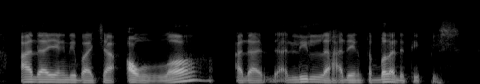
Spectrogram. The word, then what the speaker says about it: Allah: Yang menyebabkan tipis dan tebal lafaz Allah ini tergantung baris sebelumnya. Kalau baris sebelumnya barisnya di atas, nah ini baris di atas. Dibacanya tebal, Tetap wallah tuh ya. Rasulullah. Tapi kalau sebelum lafaz Allahnya barisnya di bawah, dibacanya tipis. Bismillah, lillah. Tuh ya.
